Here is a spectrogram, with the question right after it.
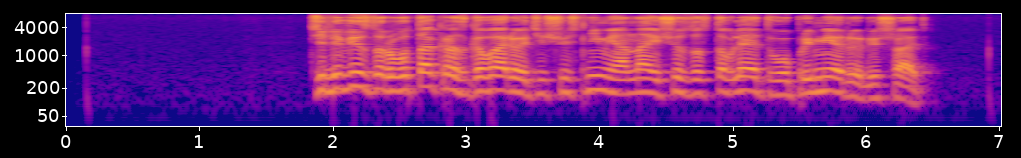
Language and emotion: Russian, angry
